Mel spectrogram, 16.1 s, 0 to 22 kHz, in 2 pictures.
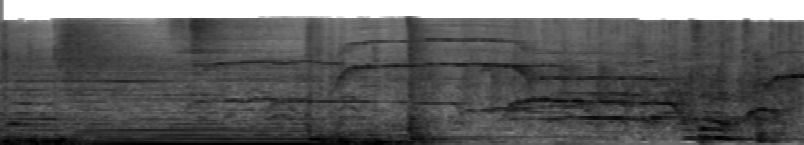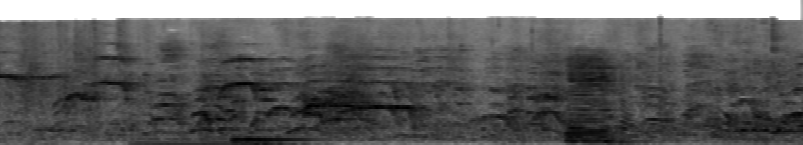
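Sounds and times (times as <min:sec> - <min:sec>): rock band playing: 0:00.0 - 0:04.5, 0:09.4 - 0:11.3, 0:13.7 - 0:14.6
audience whooping and cheering: 0:00.8 - 0:15.1.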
